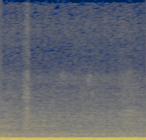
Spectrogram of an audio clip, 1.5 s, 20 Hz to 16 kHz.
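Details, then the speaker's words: 1990 Chevrolet K1500 Silverado, 5.7L 350 V8 TBI, automatic, in-cab idle after repair: smooth even low rumble, no ticking or floor vibration; fuel lines touching floorpan near driver floorboard/firewall were the cause, now fixed. "noise is now gone no more ticking sound whatsoever"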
